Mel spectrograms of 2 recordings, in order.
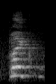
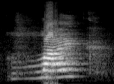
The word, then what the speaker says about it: like: So here the E is silent and the I is long.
